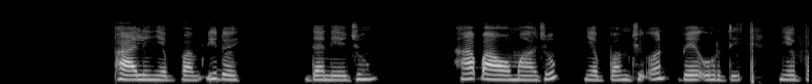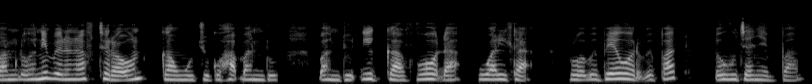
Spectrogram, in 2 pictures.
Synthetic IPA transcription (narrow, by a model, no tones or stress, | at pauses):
paːliɲɛbːamɗiɗɔj | daned͡ʒum | haɓaːwamaːd͡ʒum | ɲɛbːamd͡ʒiʔɔnbɛʔuɾdi | ɲɛbːamɗɔniɓɛɗɔnaftiɾaɔnɡ̥amwud͡ʒuɡɔɦaɓandu | ɓanduɗiɡːavɔɗa | walta | ɾɔɓɛbɛwɔɾɓɛpat̚ | ɗɔwud͡ʒaɲɛbːam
